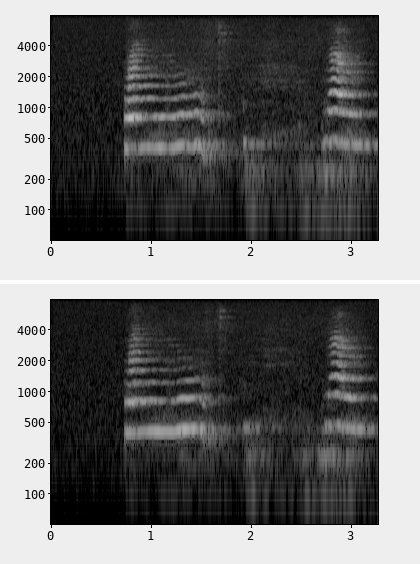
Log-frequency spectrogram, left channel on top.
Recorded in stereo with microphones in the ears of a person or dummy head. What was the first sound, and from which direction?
A cat meowing, 40° left (ahead or behind).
